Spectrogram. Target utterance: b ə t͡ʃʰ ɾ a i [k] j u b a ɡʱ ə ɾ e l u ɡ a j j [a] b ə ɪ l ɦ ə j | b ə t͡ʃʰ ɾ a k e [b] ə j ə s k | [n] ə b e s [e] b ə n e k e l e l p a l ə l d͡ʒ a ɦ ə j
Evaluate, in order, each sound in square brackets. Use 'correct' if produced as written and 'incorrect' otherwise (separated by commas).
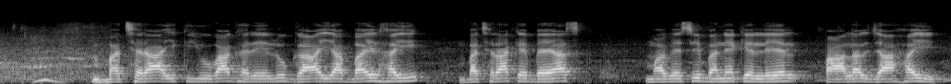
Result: correct, correct, correct, incorrect, incorrect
